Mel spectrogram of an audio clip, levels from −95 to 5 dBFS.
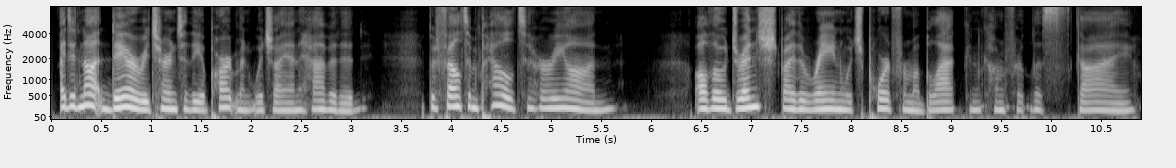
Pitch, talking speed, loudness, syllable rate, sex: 185 Hz, 165 wpm, -18 LUFS, 4.7 syllables/s, female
